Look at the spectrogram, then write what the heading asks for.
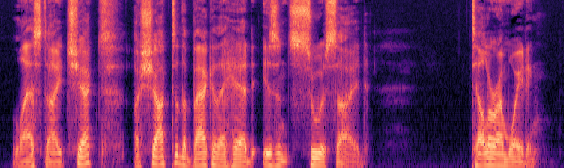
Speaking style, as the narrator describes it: he said in a low, deliberate voice

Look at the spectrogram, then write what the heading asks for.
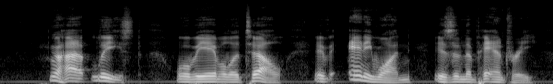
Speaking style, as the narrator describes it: laughed Dad

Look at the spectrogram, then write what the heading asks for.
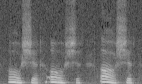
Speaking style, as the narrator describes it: him moaning

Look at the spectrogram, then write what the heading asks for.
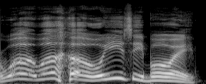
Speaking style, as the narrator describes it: yelled

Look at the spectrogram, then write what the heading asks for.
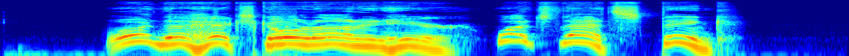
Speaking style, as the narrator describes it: ears were outraged by bellow

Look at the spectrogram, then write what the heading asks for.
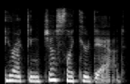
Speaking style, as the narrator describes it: she said

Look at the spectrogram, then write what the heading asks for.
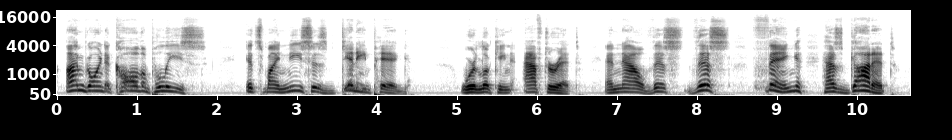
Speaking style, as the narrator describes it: Next Door yelled at me

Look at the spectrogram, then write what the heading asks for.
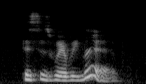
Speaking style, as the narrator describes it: repeated a little impatiently

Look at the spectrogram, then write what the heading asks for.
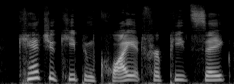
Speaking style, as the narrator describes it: Morton asked irritably

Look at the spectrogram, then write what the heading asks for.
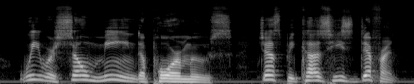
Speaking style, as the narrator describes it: cried Squirrel

